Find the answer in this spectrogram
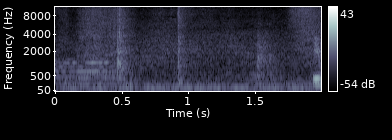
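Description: Knife work and handling of a leg of lamb on a wooden butcher's block: a sharp click about a second in and a scraping rustle near the end, over a steady low hum.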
